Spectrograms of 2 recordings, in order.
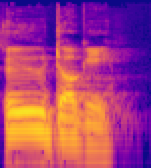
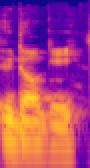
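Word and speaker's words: Udogie: First of all, Destiny has said that his surname is pronounced Ooh Doggy.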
